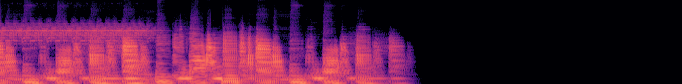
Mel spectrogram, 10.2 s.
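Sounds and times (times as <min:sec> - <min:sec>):
industrial sound: 0:00.0 - 0:06.2.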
